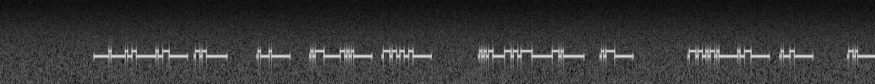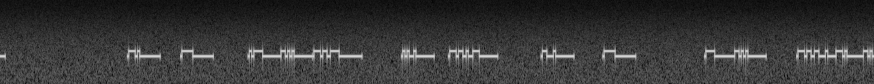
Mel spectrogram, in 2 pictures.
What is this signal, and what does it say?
TTY/TDD text telephone tones (45.45 baud Baudot), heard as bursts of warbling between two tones, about 400 Hz shift, 1600 Hz centre. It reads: WALKER IS THE DAUGHTER OF ACTOR …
